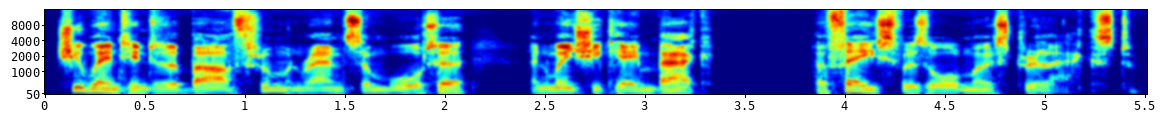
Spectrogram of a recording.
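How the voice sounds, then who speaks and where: A man reading scripted literary narration as an audiobook narrator, with a measured storytelling delivery. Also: low voice, fairly bright tone, dry recording, studio quality.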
